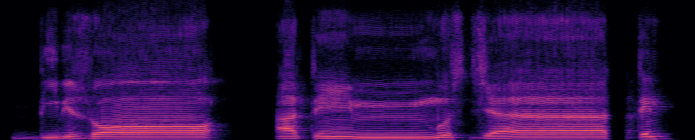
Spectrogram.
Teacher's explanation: بی بی رو کو پر کر کے پڑھیں گے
